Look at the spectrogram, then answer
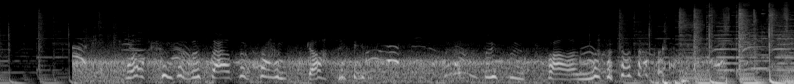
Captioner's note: laughing; upbeat music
